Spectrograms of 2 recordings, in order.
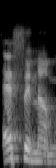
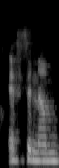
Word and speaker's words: Esenam: So it's Esenam, yeah? Esenam. Yes. Okay. Esenam. Like Esenam.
